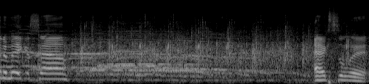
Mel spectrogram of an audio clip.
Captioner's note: audience cheering and clapping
